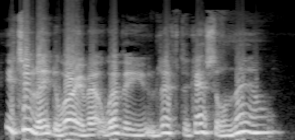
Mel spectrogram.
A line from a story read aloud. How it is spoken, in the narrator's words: said Max, beaming cheerfully at them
